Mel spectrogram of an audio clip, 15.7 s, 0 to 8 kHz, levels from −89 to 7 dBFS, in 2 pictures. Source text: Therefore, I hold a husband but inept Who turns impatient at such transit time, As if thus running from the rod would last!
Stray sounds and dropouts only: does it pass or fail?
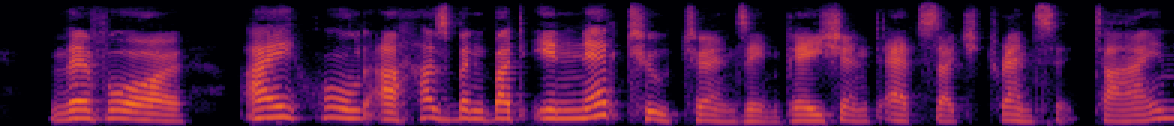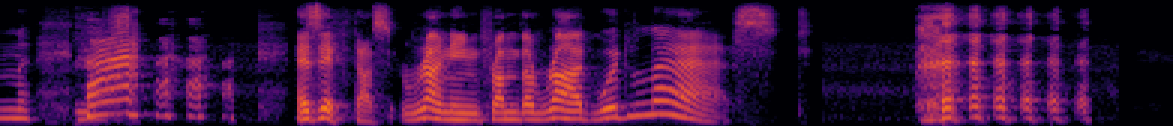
fail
